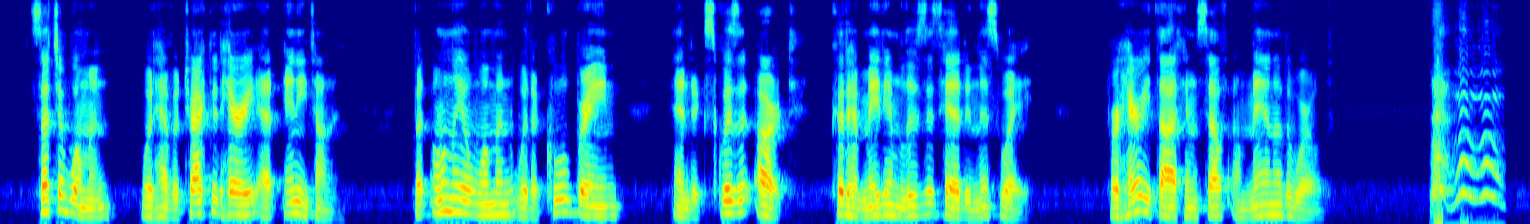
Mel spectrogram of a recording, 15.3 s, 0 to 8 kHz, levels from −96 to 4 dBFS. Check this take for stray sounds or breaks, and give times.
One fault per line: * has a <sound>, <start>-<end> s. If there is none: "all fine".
* has a bark, 14.3-15.1 s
